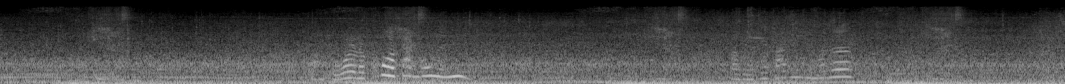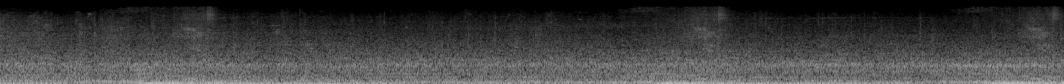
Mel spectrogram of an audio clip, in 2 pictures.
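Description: Heavy rain falls steadily outdoors.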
